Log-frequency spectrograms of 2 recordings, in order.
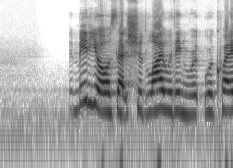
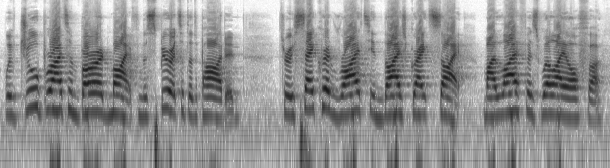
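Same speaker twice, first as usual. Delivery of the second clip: solemn incantation. Acted. Priestess summoning the dragon to save the world, solemn chant. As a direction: call on the ancient dragon like a priestess.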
